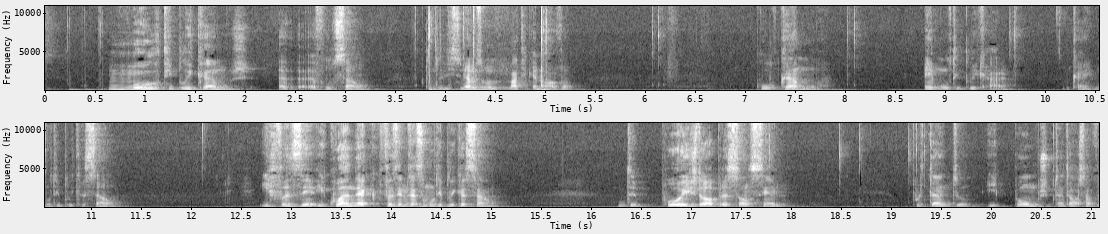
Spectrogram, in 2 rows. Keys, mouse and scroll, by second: 9.6-18.7 drag.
